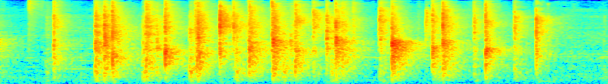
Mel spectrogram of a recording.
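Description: A church congregation applauds: a run of quick, fairly soft hand claps, irregular and overlapping, steady for several seconds with no voices.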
